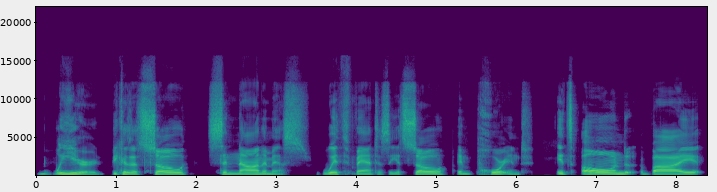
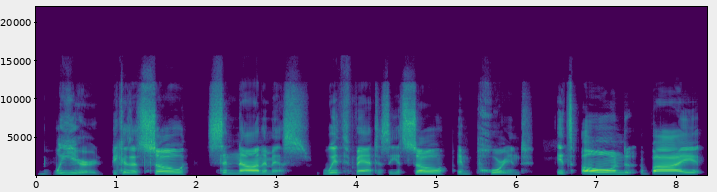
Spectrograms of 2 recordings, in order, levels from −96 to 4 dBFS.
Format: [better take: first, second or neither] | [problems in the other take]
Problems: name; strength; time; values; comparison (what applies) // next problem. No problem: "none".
first | thin; very; fading below 700 Hz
